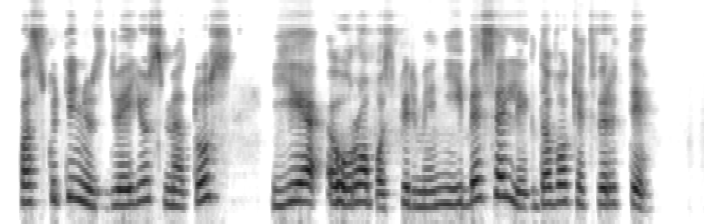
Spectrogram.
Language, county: Lithuanian, Klaipėda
